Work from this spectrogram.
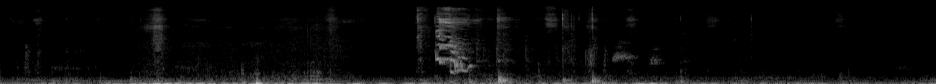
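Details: Male pug born on 2 April whimpers indoors, with one sharp squeal sliding steeply downward partway through, plus soft snuffling and shuffling sounds in a small room.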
